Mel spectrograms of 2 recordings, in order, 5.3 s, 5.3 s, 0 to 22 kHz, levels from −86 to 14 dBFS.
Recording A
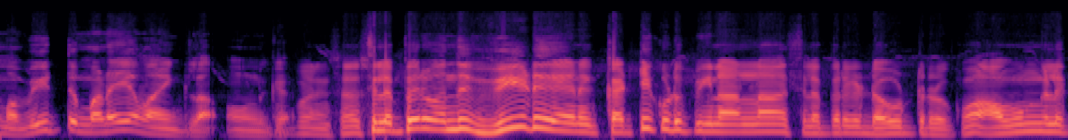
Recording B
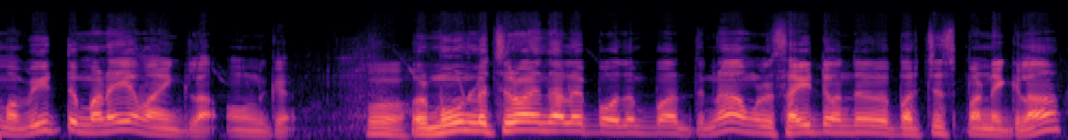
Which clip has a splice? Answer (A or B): A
